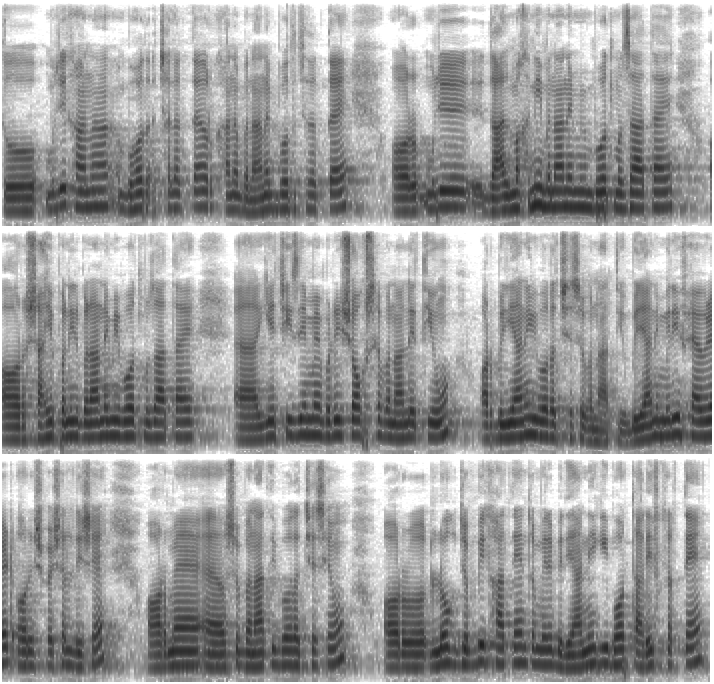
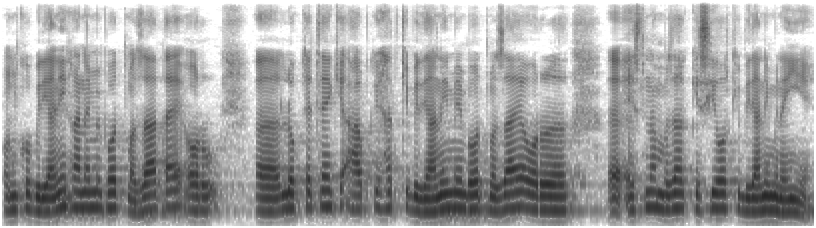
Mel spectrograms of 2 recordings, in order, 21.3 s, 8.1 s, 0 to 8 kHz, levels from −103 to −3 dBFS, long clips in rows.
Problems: none marked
